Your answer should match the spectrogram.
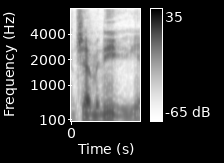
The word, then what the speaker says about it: Gemini: And became very clear that Gemini, or Gemini, as it's pronounced at NASA and in the film, well underrepresented in film and popular media, and something that all three of you really enjoyed.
